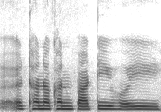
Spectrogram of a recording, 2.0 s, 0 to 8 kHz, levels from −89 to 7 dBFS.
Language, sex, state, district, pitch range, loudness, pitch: Sadri, female, Chhattisgarh, Jashpur, 210-235 Hz, -16 LUFS, 225 Hz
